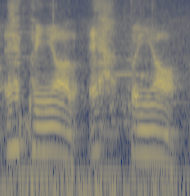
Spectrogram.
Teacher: Em espanhol, o S, às vezes ele soa como aquele R aspirado de espanhol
